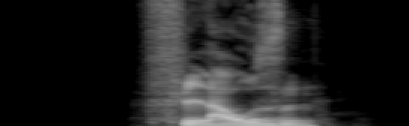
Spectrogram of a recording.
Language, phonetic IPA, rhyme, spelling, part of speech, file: German, [ˈflaʊ̯zn̩], -aʊ̯zn̩, Flausen, noun, De-Flausen.ogg
- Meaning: plural of Flause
